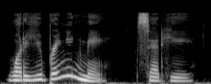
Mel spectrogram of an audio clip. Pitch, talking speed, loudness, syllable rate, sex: 210 Hz, 200 wpm, -17 LUFS, 5.6 syllables/s, female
